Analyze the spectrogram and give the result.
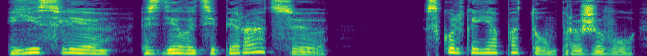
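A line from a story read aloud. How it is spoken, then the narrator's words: Timid question. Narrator (Russian): робко спросила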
